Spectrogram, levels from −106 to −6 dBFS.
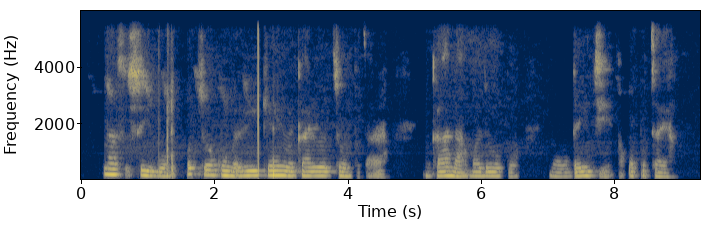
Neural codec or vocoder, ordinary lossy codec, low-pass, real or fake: none; none; 5.4 kHz; real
